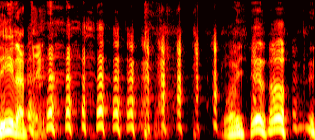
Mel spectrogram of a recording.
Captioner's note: speaking Foreign Language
